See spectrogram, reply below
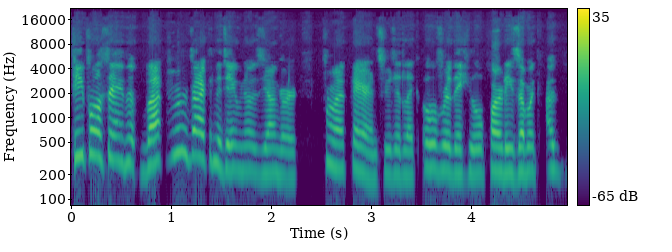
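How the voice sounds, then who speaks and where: A woman in her thirties talking as an interview guest, upbeat and excited. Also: on the high side, very fast, dry recording, lo-fi sound. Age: 30s. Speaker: guest peer mentor. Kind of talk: casual interview chat.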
